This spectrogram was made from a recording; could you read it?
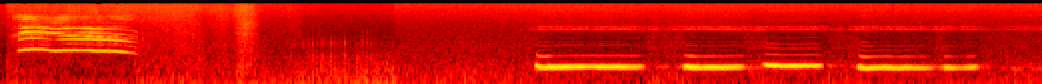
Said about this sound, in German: und die Katze begann freundschaftlich zu schnurren.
